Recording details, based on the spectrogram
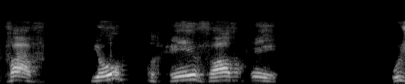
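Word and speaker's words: וָו: Alguns dirão, mas não é Vav, é Val. Em judaico, a pronúncia hebraica é Vav.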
